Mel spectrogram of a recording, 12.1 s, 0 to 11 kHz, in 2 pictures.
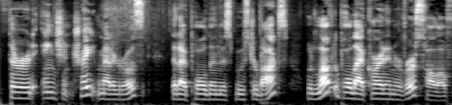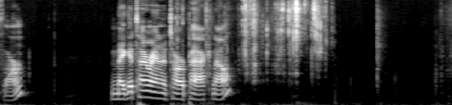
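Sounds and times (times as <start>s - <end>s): foil wrapper crinkling: 9.2s - 10.5s.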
